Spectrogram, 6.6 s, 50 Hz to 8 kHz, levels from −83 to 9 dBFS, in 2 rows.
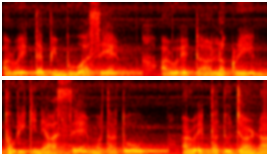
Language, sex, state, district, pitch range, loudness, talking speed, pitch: Nagamese, female, Nagaland, Dimapur, 190-225 Hz, -16 LUFS, 145 wpm, 195 Hz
